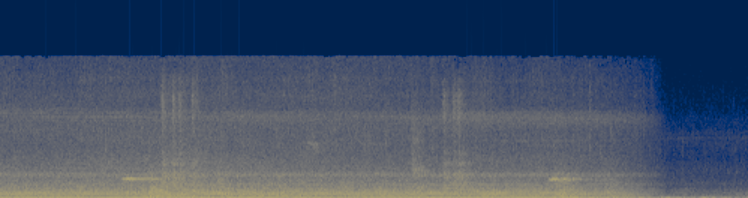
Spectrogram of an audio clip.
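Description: Steady machinery hum of a moored car ferry, a low drone with several higher steady tones, with a few metallic clanks as a car drives off over the steel vehicle ramp. Two short high beeps sound, and the hum fades out about nine seconds in.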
